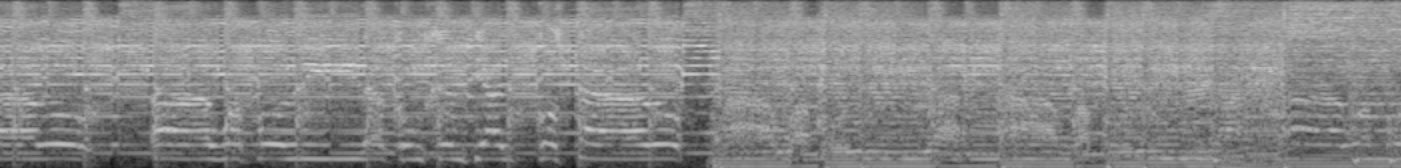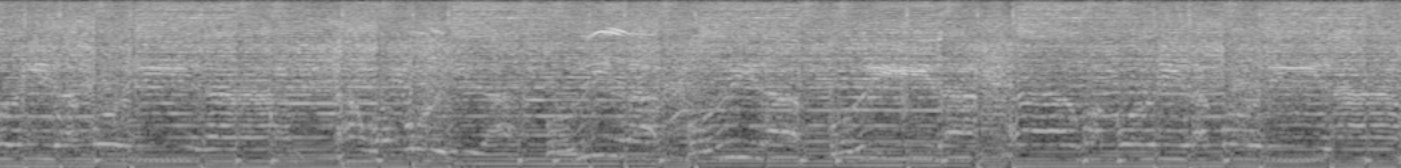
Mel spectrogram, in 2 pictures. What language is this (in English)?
Spanish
